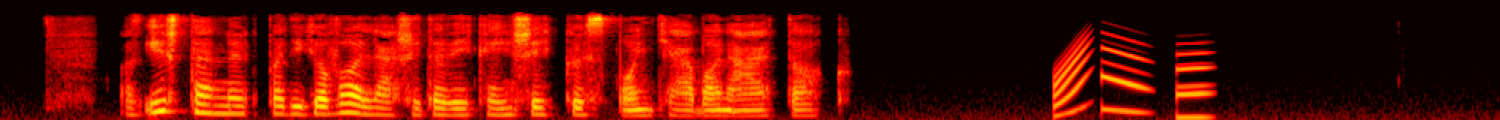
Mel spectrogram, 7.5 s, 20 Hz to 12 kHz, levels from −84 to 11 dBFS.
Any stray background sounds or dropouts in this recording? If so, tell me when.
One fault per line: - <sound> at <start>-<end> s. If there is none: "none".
- chirp at 5.3-6.1 s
